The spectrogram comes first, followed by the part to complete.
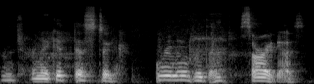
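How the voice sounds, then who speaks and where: A Texan woman talks casually as she works through a craft demonstration. Her voice has plenty of fry and moves up and down in a lively way. Her remarks are short and folksy. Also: mid-range voice, normal speed, a little hiss or hum. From Texas, United States. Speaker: craft live stream host demonstrating painting. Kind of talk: casual chat while working.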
